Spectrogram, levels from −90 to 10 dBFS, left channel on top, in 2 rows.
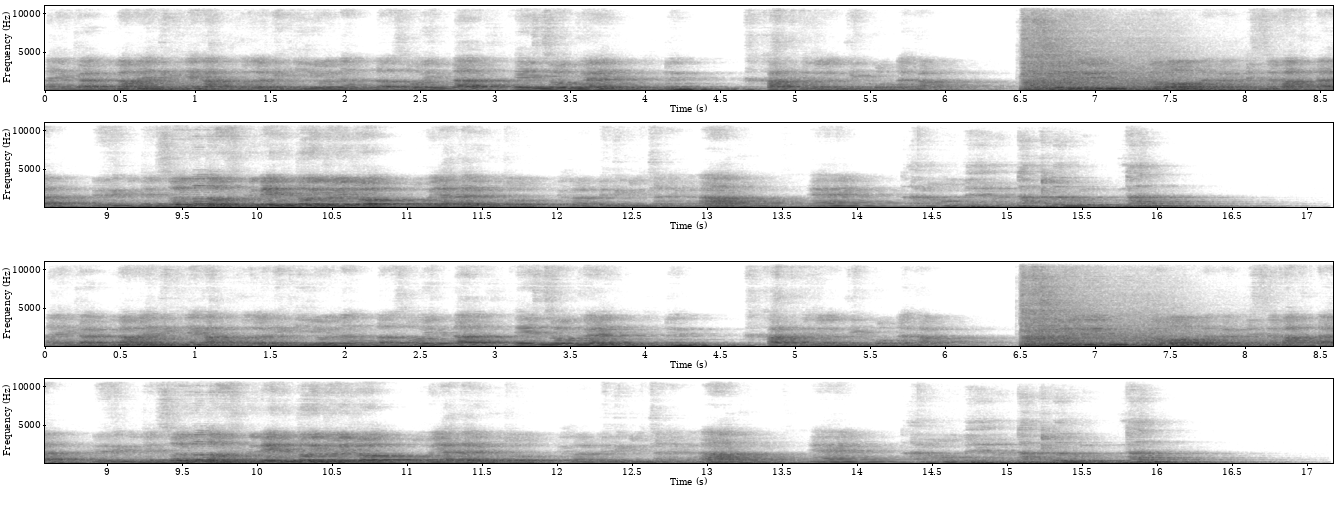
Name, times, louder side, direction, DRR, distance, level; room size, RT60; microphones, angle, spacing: voice 1, 0.0-4.3 4.8-5.9 6.7-8.7 8.9-14.0, equal, 20° left, -9 dB, 0.5 m, -20 dB
sound 1, 6.5-9.4 9.6-9.7, equal, 65° right, 1.2 m, -20 dB
voice 2, 14.3-15.9, equal, ahead, -9 dB, 1.2 m, -22 dB
3.3 x 2.6 x 2.5 m, 1.5 s
head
